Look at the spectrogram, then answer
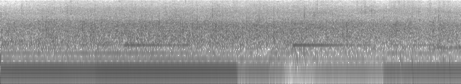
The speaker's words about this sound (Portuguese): Então vamos aplaudir. Eu vou te dar mais uma oportunidade para você aplaudir o Senhor. Glória a Deus!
